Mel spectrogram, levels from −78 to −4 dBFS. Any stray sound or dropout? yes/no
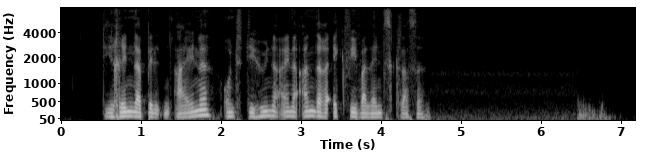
no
